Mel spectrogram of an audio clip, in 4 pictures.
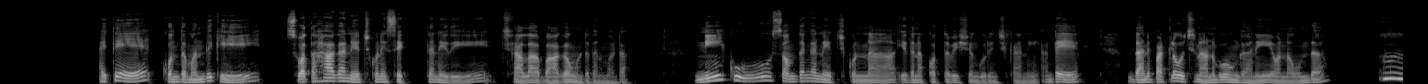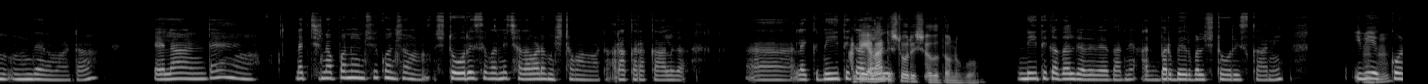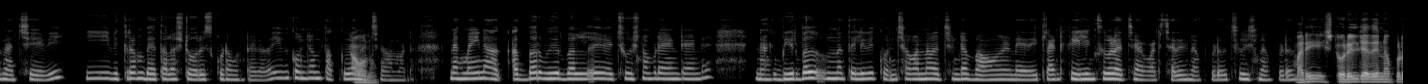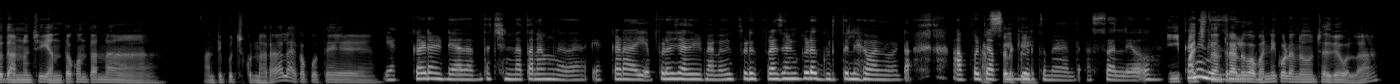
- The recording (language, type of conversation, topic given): Telugu, podcast, సొంతంగా కొత్త విషయం నేర్చుకున్న అనుభవం గురించి చెప్పగలవా?
- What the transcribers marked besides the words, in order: other background noise; in English: "స్టోరీస్"; in English: "లైక్"; in English: "స్టోరీస్"; in English: "స్టోరీస్"; in English: "స్టోరీస్"; in English: "మెయిన్"; in English: "ఫీలింగ్స్"; laughing while speaking: "ఎక్కడ, ఎప్పుడో జదివినాను. ఇప్పుడు ప్రెజెంట్ … లేవు. కానీ నిజంగా"; in English: "ప్రెజెంట్"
